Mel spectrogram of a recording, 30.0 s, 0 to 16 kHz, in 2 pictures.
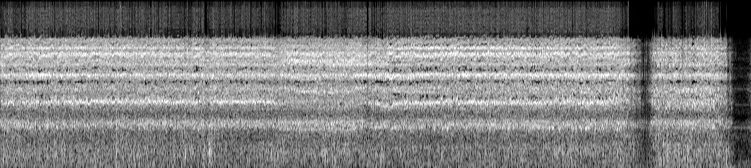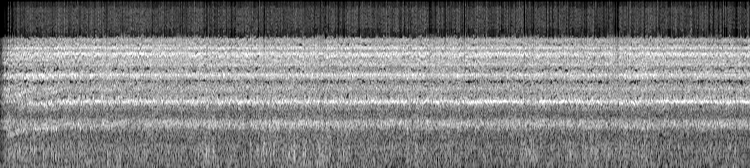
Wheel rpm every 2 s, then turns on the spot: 230, 230, 230, 210, 210, 210, 130, 120, 220, 230, 230, 230, 230, 230, 230.
none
